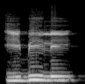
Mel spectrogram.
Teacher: زیر کی حرکت کو جلدی پڑھیں، تھوڑا بھی نہ کھینچیں، معروف پڑھیں، زیر کی آواز نیچے کو جاتی ہے، جیسے حمزہ زیر ای، با زیر بی، ای بی، لام زیر لی، ای بی لی۔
